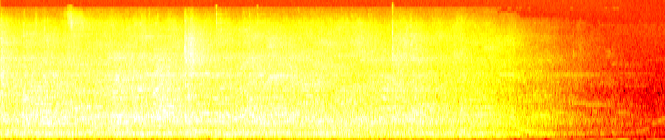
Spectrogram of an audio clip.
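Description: Indistinct murmur of many people talking at once, with a few faint knocks, fading away to silence over the last two seconds.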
